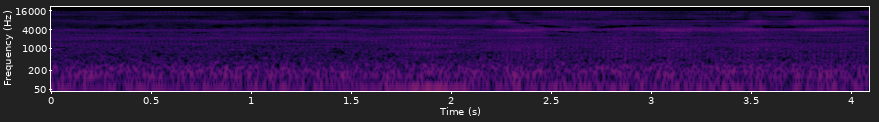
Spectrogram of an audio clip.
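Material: Nothing is struck.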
